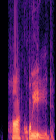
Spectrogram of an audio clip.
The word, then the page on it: hawkweed: American English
